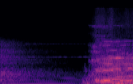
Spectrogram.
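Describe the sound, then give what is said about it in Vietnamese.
A monster's deep, rough roar bursts in loudly after a quiet stretch of low droning, then stays strong and growling to the end. “Bỗng nhiên nó gầm lên một tiếng.”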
